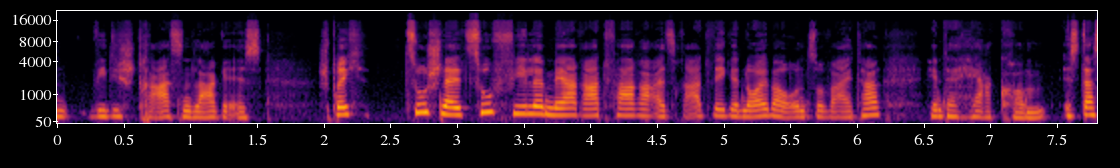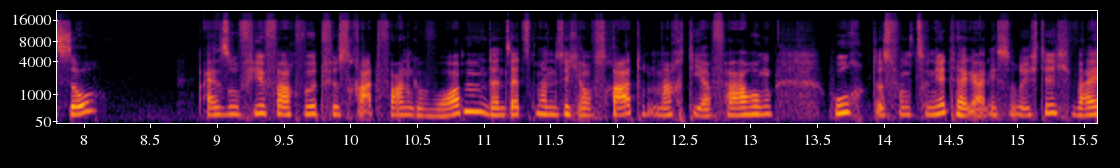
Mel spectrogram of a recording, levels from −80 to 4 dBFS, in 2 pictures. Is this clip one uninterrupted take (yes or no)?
no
